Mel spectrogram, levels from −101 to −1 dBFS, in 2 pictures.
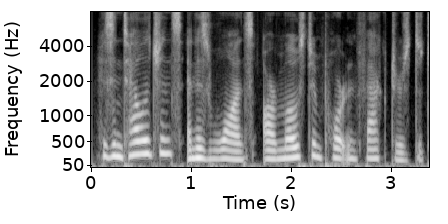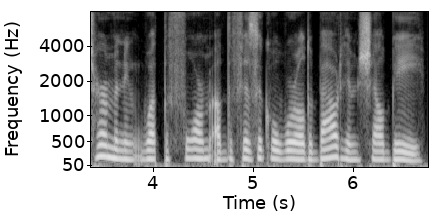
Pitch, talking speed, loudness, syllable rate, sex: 175 Hz, 185 wpm, -18 LUFS, 5.4 syllables/s, female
